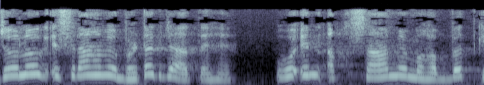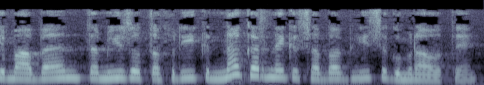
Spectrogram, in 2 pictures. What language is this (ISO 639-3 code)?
urd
